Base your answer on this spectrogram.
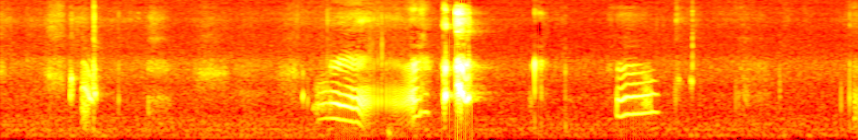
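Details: An infant babbling with short voiced sounds, broken by sudden sharp catches of breath; baby hiccups.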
